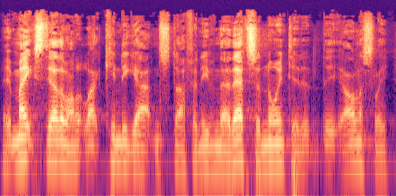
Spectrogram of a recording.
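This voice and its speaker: Chatty man with a lowish voice. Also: fairly even intonation, quick pace. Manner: loose and chatty, with many fillers and restarts. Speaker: worship singer-songwriter. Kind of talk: casual rambling talk.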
